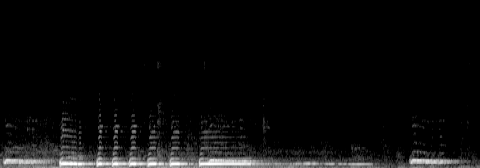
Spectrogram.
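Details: Bangkok-type zebra dove singing to lure other doves to sing, as a female calling the male: a stuttering run of about six short cooing notes, then one long sustained mellow note that slowly fades, with soft breathy hissing between phrases.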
